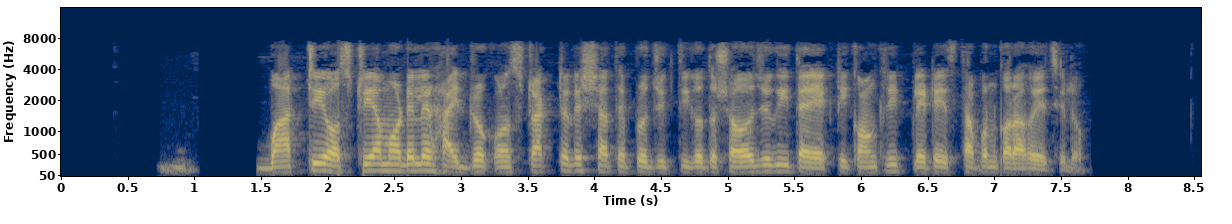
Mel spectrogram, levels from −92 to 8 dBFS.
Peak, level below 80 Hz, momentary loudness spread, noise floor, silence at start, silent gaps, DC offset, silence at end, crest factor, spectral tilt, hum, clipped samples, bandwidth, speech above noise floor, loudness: 0 dBFS; -58 dBFS; 8 LU; under -90 dBFS; 0.8 s; 1.06-1.46 s; under 0.1%; 0.9 s; 18 dB; -3 dB/octave; none; under 0.1%; 7.8 kHz; over 73 dB; -16 LUFS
